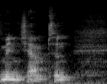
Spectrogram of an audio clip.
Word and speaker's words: Minchinhampton: Whitfield tump I'm on Minch Hampton common spelled Minchin Hampton but pronounced Minch Hampton in gler England it's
